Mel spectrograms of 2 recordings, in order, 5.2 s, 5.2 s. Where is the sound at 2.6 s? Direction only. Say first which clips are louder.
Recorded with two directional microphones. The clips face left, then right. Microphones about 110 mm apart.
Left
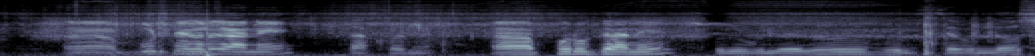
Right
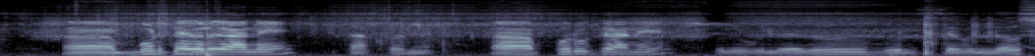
Left 2 dB; 15° left (ahead or behind).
